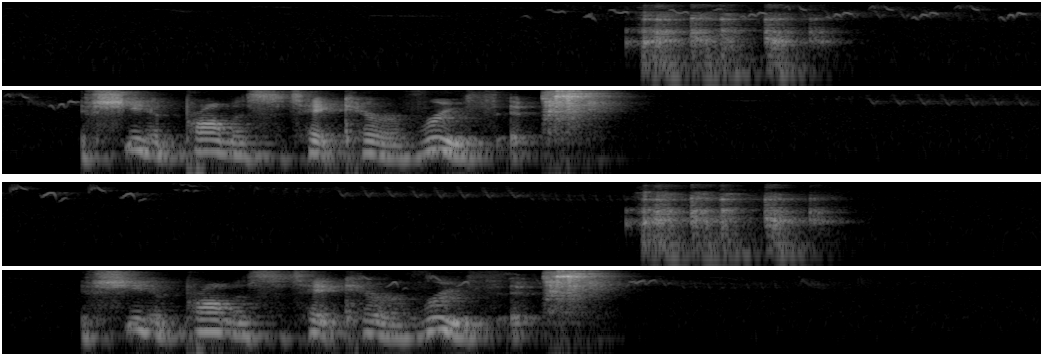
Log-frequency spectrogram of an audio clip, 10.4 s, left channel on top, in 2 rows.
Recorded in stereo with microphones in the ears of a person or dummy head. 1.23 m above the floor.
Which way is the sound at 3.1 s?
Centre (ahead or behind).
